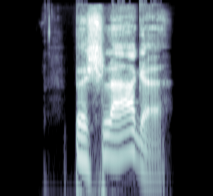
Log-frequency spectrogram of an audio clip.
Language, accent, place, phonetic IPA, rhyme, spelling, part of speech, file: German, Germany, Berlin, [bəˈʃlaːɡə], -aːɡə, beschlage, verb, De-beschlage.ogg
- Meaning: inflection of beschlagen: 1. first-person singular present 2. first/third-person singular subjunctive I 3. singular imperative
